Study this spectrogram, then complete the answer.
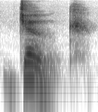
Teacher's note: in the mouth the air built up behind that closure but the separation of the organs is slow compared with that of plosives so that friction is a characteristic of the second part of the sound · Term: affricates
